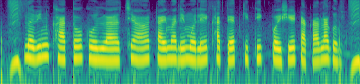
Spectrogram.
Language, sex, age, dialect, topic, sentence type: Marathi, female, 25-30, Varhadi, banking, question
